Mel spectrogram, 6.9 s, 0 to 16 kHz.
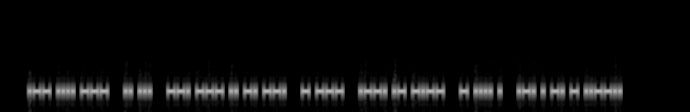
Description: Morse code, heard as a keyed tone, about 50 wpm, 700 Hz. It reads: WHO IS GOING TO PAY THE RENT?
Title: Sentences from Top 1000 Words - Review Part 5 - 50wpm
